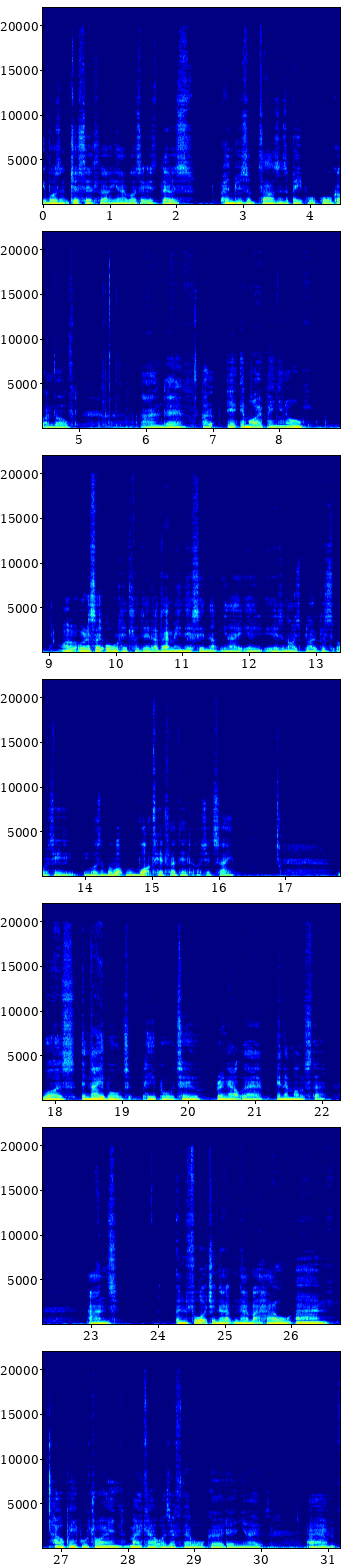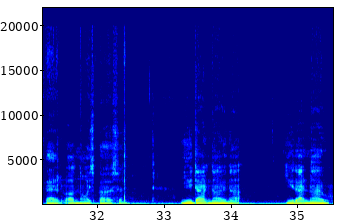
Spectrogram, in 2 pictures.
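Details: Stuttering in an adult man with ADHD who reports a stammer causing avoidance of words he can't produce, word substitution, pretending to forget, and restarting sentences.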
